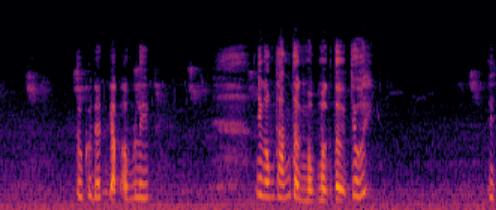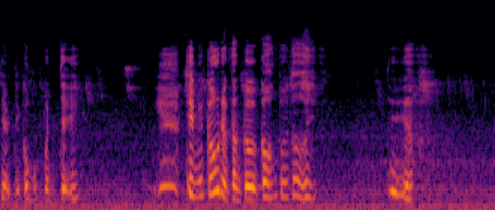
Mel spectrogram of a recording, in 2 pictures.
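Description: A middle-aged woman pleads emotionally, close by.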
